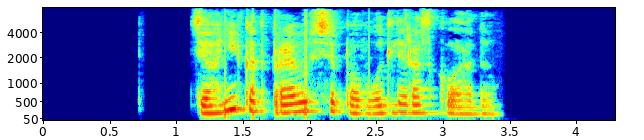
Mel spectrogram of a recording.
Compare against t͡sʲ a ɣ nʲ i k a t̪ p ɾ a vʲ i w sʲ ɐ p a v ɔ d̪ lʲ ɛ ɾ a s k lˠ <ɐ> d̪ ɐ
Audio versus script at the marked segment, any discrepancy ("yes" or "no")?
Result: yes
